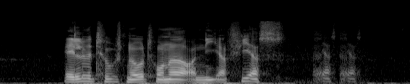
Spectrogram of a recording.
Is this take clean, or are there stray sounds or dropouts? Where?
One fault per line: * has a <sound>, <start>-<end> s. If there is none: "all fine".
* has a laugh, 3.1-3.6 s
